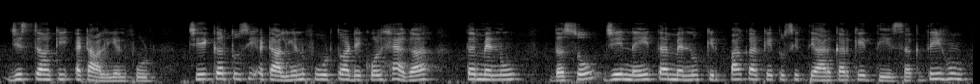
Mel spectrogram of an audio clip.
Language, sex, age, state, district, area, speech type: Punjabi, female, 30-45, Punjab, Tarn Taran, rural, spontaneous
